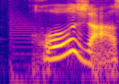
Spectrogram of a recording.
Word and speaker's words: roja: Spanish pronounces the J like an H.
